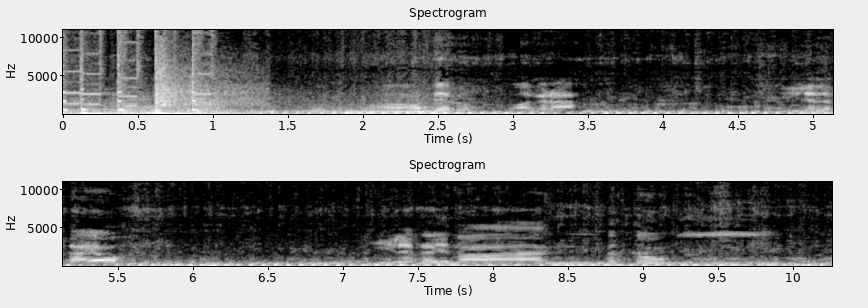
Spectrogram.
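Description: Electronic dance music for about the first second, then a fishing outrigger boat's engine running steadily under way at sea, with a few voices calling out over it.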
